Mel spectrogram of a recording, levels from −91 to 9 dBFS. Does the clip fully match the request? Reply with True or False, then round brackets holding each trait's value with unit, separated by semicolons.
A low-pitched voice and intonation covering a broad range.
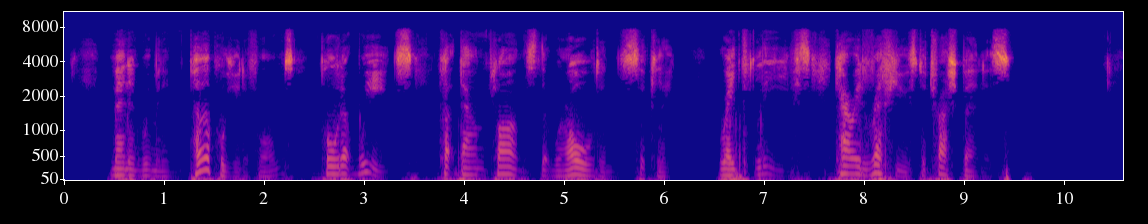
True (120 Hz; 6.3 semitones)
